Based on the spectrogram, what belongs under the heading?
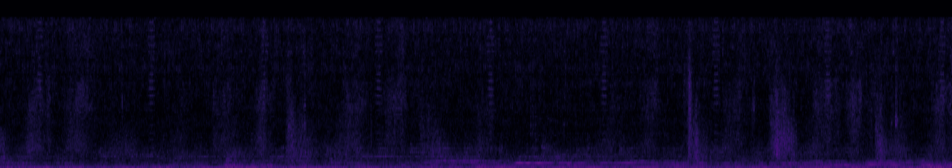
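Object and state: Nothing is struck.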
